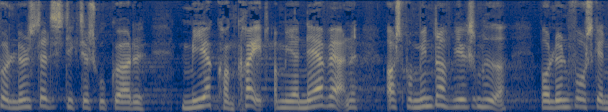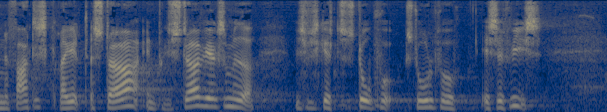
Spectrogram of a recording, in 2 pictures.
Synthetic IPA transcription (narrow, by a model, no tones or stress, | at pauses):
ɒ̽e̝nlønsd̥æt͡sʰi̥sd̥iɡ̥̚d̥ɑ̈sɡ̥uɡ̥ɶːɐɾ̥e̝ | me̝ːɐkʰɒ̽ŋkʰʁɛ̰ːd̥ɒ̽me̝ːɐnæɐʋæɐnə | ʔɒ̽sə̥pʰɒ̽me̝nd̥ʁɐʋiɐɡ̥sɒ̽mhe̝ð̞̰ˠɐ | ʋɒlønfɒːsɡ̥el̰ənəfɑ̈ɡ̥̚d̥isɡ̥ʁɛel̰d̥æɐsd̥ɶɐːʔenpʰɒ̽d̥isd̥ɶɐʋiɐɡ̥sɒ̽mhe̝ð̞̰ˠɐ | ʋe̝sʋisɡ̥æsd̥ɔ̰ːsd̥o̝ːləpʰɒ̽ʔesefḭːs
